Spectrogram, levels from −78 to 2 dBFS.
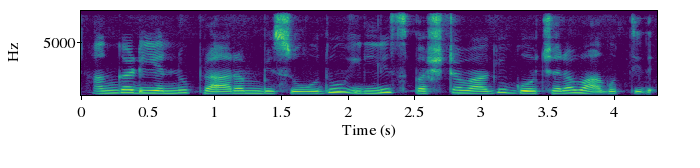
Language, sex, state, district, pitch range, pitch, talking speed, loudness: Kannada, female, Karnataka, Chamarajanagar, 225-320 Hz, 255 Hz, 70 wpm, -15 LUFS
